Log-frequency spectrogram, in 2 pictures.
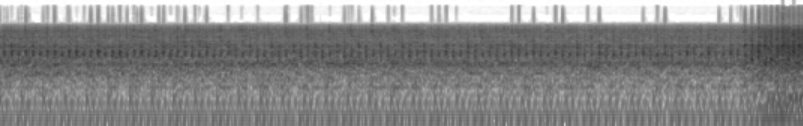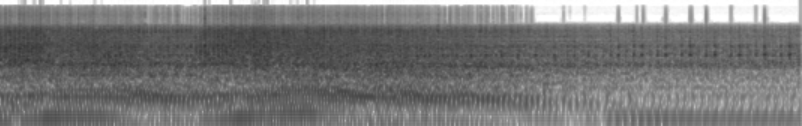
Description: An engine is idling and revving up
